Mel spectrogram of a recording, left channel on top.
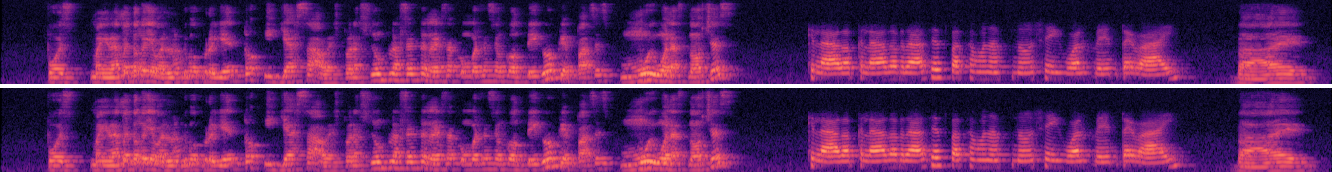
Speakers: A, on the left (about 40°); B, on the right (about 45°).
A: pues mañana
B: Entiendo.
A: me toca llevar el último proyecto y ya sabes, pero ha sido un placer tener esta conversación contigo. Que pases muy buenas noches.
B: Claro, claro, gracias. Pasa buenas noches igualmente. Bye.
A: Bye.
